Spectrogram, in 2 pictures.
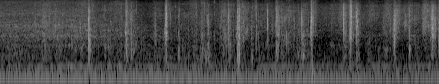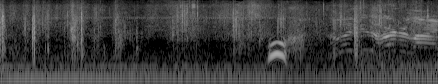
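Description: An off-road truck's engine idling with a steady low drone, with irregular footsteps on gravel and rock close to the microphone.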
